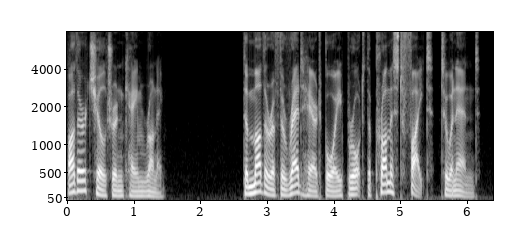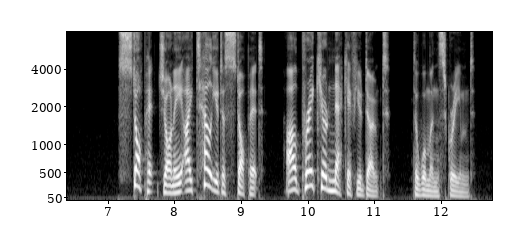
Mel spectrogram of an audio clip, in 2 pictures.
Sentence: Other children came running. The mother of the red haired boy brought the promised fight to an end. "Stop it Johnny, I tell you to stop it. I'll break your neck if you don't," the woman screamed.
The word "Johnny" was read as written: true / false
true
